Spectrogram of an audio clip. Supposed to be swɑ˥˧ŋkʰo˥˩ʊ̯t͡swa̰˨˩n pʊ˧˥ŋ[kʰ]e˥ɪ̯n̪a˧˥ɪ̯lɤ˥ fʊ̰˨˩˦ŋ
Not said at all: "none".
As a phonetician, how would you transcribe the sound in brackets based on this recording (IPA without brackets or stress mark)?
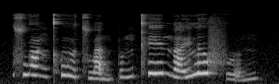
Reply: kʰ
